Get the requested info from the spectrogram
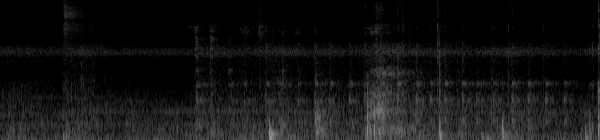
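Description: Faint handling noises: a few soft scattered knocks and short rustles as a plasma cutter's rubber-sheathed torch lead and cables are moved about, with a faint steady high hum underneath.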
